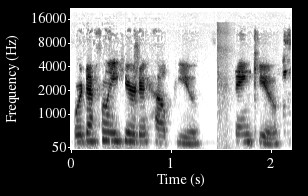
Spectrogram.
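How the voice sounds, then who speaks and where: Woman, from Tanzania, upbeat, many ums, bright tone, dry sound. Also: mid-range voice, fast talker, no room sound, rough recording. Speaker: entrepreneur guest. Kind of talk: webinar conversation. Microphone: video call.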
